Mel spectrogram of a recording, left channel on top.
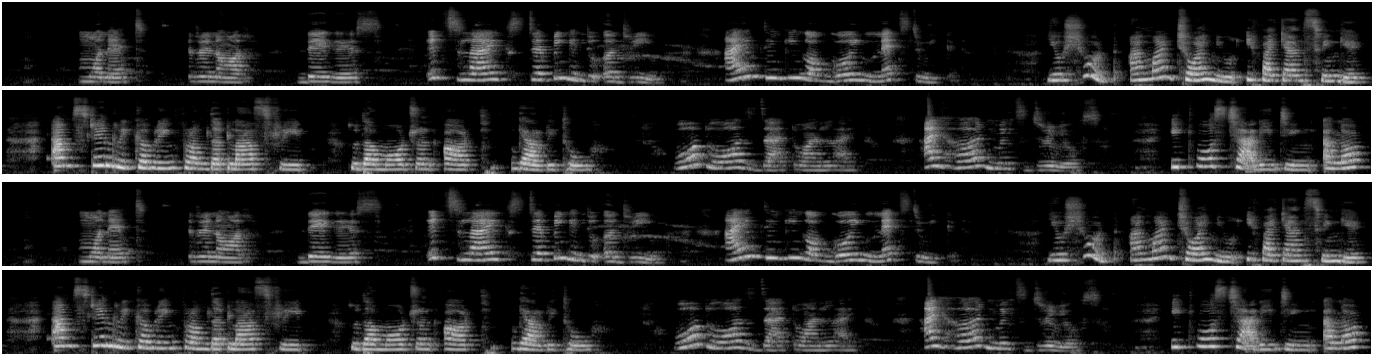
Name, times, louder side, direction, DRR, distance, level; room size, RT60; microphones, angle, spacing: voice 1, 0.8-1.3 1.9-2.5 2.9-3.7 4.2-9.3 20.4-22.2 22.9-24.7, equal, 20° left, 2.0 m, -26 dB
voice 2, 10.5-16.7 17.2-19.6 25.1-27.2, left 2 dB, 55° left, 0.7 m, -21 dB
3.5 x 2.1 x 3.2 m
head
